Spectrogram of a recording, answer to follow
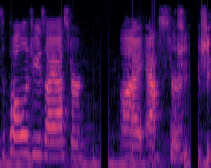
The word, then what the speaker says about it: Apple OGs: No, it's apologies. I asked her. Well, she spelled it. I pronounced it wrong and she corrected me.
